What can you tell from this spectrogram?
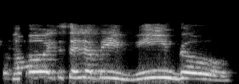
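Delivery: big, slow, loud welcome. Real, not acted. Host welcoming the invited guest onto the live, loud and slow. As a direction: announce the guest with a booming hello.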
